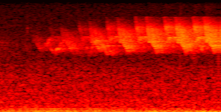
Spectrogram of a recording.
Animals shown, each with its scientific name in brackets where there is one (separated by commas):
Ovenbird (Seiurus aurocapilla), Red-eyed Vireo (Vireo olivaceus)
